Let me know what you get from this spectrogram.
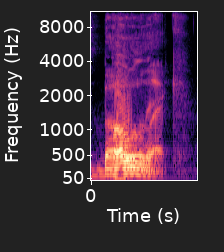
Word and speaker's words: Bolick: Bolick. – Yes. And fun fact, it's a long O, Justice Bolick.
